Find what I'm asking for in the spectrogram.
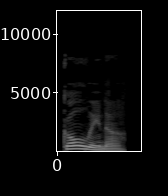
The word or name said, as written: golena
